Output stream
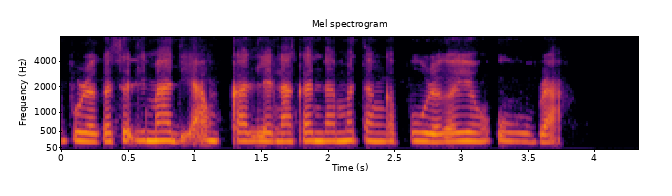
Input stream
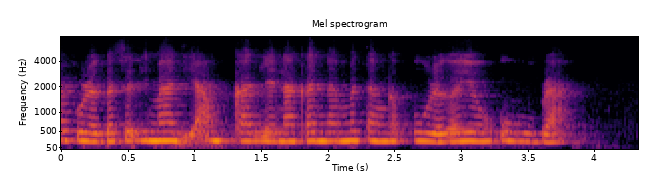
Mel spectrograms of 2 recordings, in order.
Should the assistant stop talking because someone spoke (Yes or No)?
No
